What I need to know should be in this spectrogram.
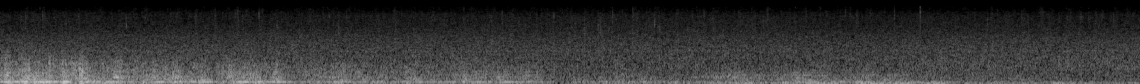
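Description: Rain patters steadily on the surface of a lake.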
